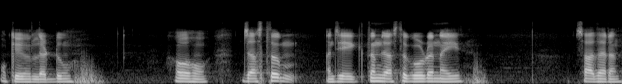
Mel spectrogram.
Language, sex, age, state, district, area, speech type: Marathi, male, 18-30, Maharashtra, Buldhana, rural, spontaneous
